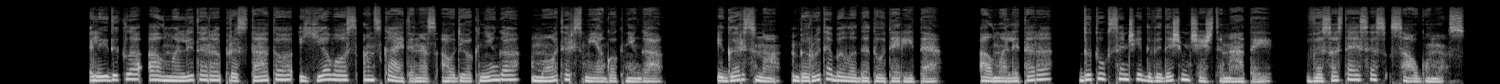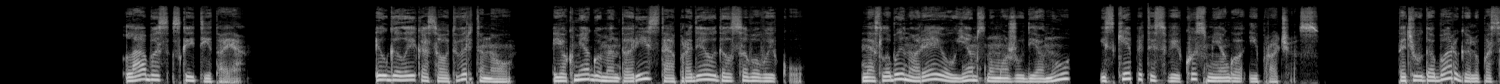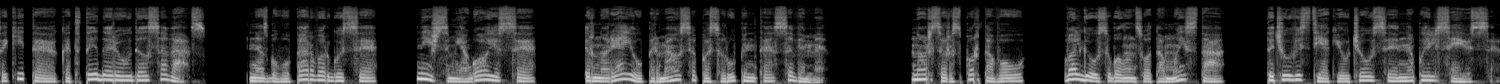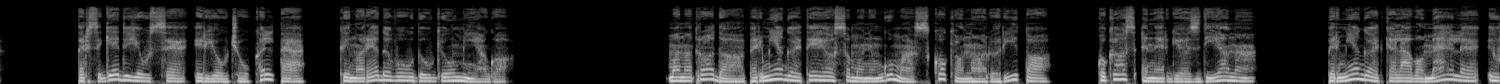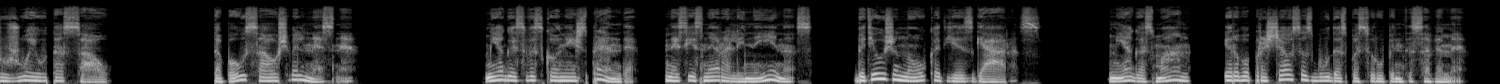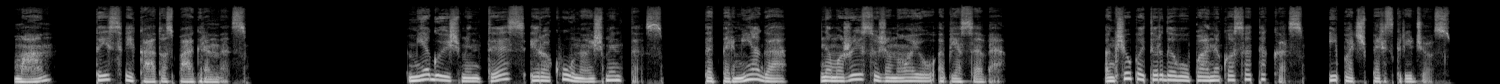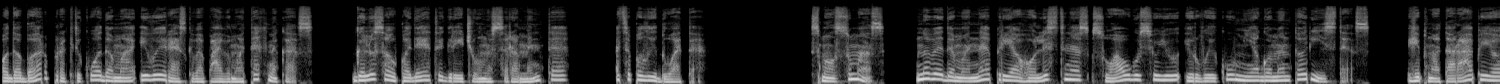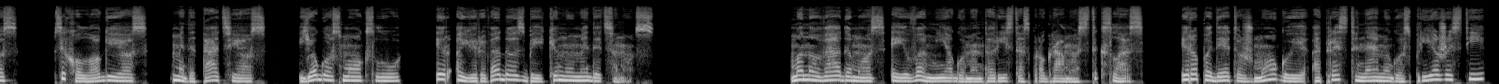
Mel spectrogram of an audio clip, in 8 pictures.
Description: Moters miego knyga | Audioknygos | baltos lankos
